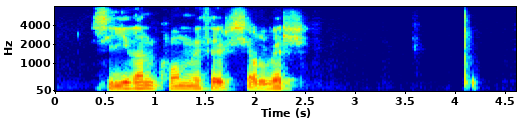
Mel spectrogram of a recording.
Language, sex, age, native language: Icelandic, male, 20-29, Icelandic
